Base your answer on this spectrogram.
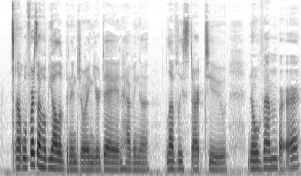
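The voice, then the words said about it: Congested voice from a cold. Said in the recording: “I am sick with a cold, so y'all will hear that in my voice today.”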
